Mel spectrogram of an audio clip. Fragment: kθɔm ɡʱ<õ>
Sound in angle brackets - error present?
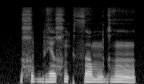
no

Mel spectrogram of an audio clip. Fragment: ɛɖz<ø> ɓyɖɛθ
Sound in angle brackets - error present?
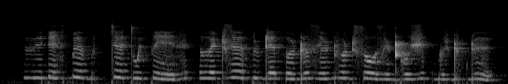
no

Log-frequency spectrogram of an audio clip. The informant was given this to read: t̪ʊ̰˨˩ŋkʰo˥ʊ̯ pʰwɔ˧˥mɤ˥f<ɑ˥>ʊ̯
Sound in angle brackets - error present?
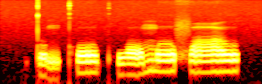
no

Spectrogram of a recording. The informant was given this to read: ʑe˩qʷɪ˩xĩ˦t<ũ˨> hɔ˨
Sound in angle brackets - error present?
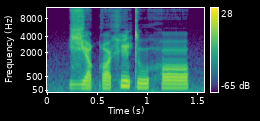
yes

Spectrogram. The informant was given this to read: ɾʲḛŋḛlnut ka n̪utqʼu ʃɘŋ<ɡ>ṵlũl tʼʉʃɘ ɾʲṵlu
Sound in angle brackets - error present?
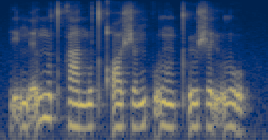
yes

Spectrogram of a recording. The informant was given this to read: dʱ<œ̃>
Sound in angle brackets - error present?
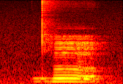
yes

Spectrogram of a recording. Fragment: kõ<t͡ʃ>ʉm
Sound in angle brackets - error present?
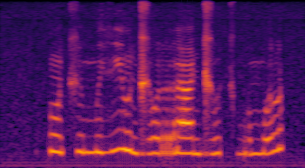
no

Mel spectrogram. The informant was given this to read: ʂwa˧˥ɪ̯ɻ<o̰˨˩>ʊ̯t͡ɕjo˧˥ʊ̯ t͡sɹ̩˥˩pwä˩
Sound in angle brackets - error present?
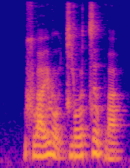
no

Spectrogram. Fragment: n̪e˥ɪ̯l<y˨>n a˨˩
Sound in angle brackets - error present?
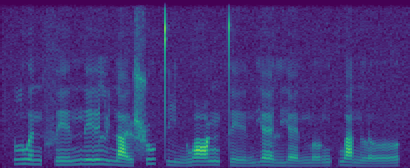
no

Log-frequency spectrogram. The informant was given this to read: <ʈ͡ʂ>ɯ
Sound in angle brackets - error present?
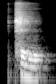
no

